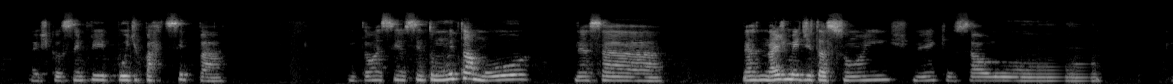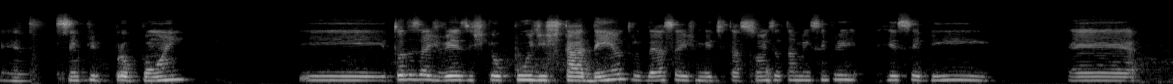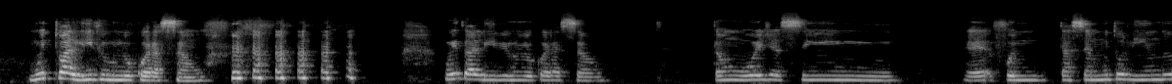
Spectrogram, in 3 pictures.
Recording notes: Online via Zoom.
